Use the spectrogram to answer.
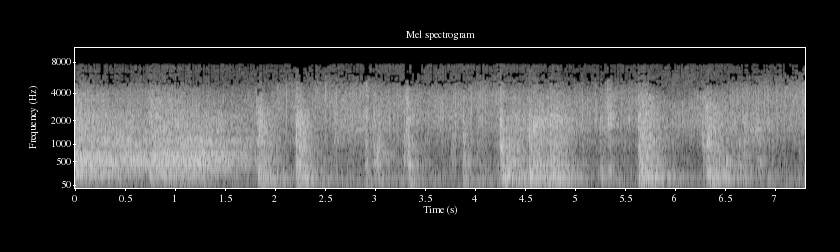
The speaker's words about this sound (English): If your shot did not, that fall down the stairs has broken his useless neck.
